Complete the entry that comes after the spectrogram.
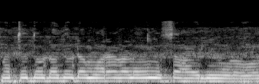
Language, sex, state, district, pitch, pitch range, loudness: Kannada, male, Karnataka, Koppal, 150 Hz, 145-150 Hz, -10 LUFS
